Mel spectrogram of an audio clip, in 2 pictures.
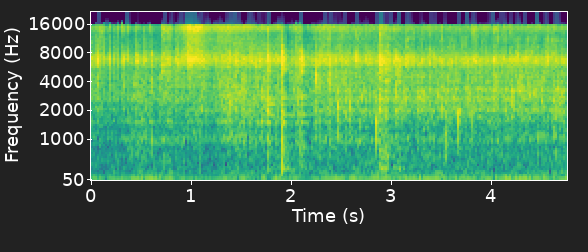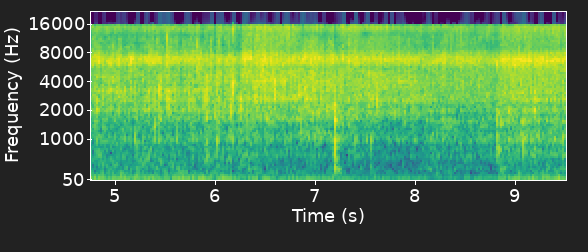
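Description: Raw beef mince sizzling in hot oil with browned onion slices in a steel karahi, a steady frying hiss, with a wooden spoon scraping and clicking against the pan as it is stirred.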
